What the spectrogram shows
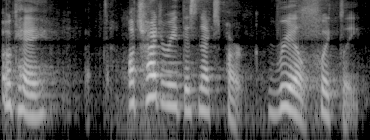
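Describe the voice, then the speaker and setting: A woman's voice: medium pitch, very animated, a little slow, darkish tone. A woman narrating a fairy tale in a stage play, with a patient but exasperated storytelling manner. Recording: stage in a reverberant hall with music.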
